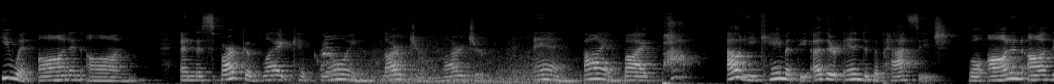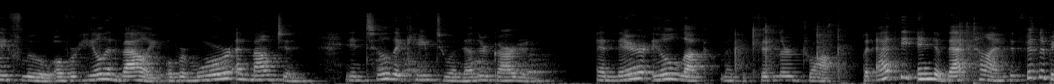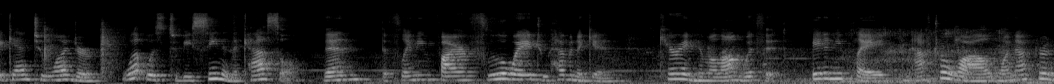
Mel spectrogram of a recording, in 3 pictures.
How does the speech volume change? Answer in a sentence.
The loudness of the speech stays about the same.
